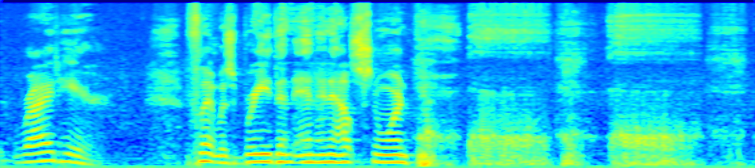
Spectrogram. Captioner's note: snoring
